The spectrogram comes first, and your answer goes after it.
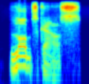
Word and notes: lobscouse: British English

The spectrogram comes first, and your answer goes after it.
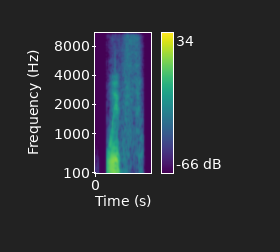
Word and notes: whiff: American English

